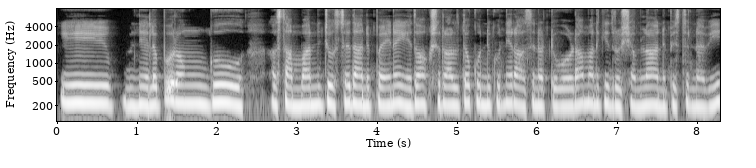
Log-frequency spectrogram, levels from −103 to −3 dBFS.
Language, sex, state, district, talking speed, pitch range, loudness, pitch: Telugu, female, Andhra Pradesh, Krishna, 115 wpm, 200-215 Hz, -14 LUFS, 205 Hz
